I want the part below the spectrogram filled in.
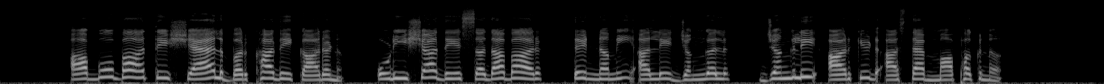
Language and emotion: Dogri, neutral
